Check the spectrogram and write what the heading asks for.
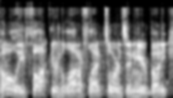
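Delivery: normal talking voice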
